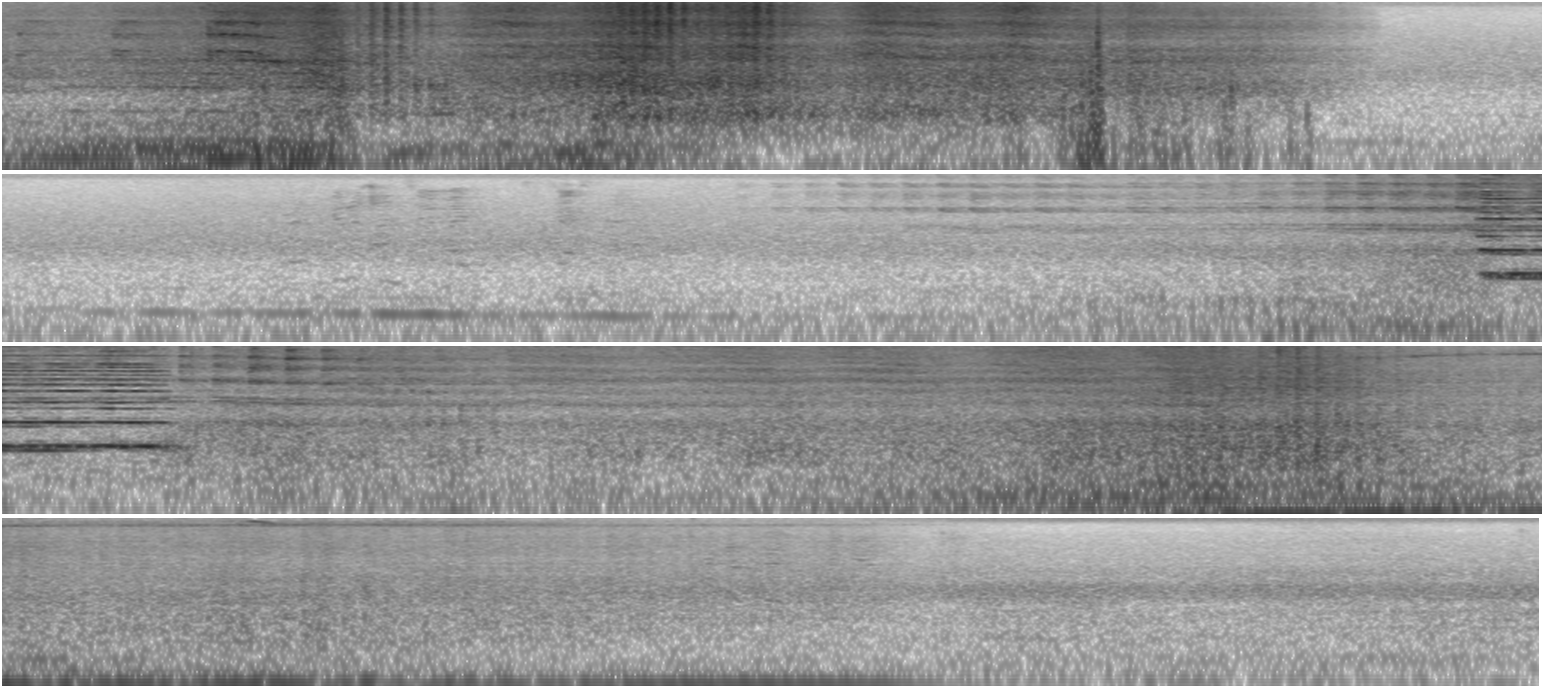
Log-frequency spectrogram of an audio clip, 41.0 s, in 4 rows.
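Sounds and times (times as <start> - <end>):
train horn blast: 0.0 - 3.3, 19.9 - 22.3
train wheels rumbling and clacking: 0.0 - 8.9, 15.2 - 36.9.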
